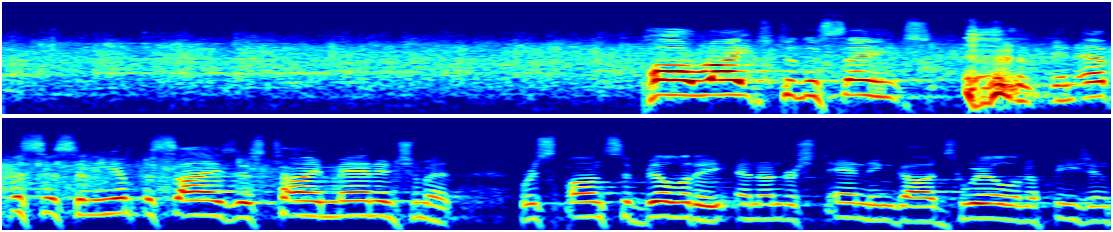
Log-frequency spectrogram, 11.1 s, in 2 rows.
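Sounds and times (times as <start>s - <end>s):
audience clapping: 0.0s - 7.8s
speech: 3.2s - 11.0s.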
